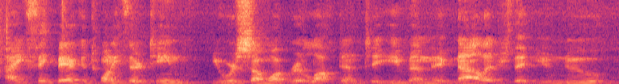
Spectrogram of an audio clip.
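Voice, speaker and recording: A man's voice: a bass voice, fairly even intonation, moderate pace. A man hosting a conversational interview, putting questions in a careful, deferential, hesitant way. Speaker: show host. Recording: roomy, distant mic with clear background noise.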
